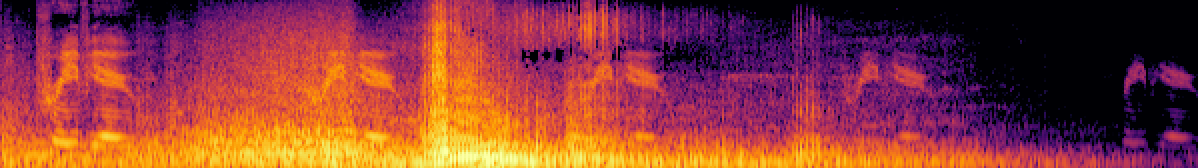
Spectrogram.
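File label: Motorcycle Drive By Right Left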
